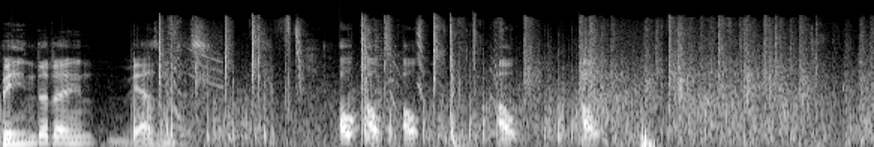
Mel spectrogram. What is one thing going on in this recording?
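Rapid gunshots crack in bursts.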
